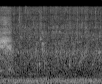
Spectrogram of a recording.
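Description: Steady trickle of water from an aquarium's running filters.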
